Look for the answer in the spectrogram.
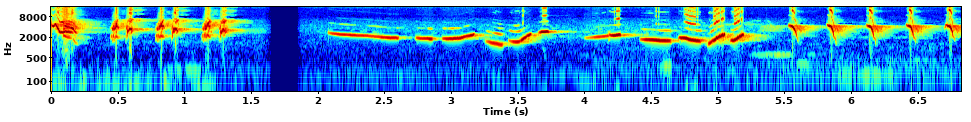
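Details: White-rumped shama morning song played to raise the fighting mood of other shamas. Rapid sharp notes lead into a pause, then flowing whistled phrases that rise and dip, and end in a row of crisp repeated chips.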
